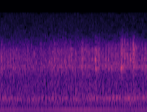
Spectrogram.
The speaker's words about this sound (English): They're starting up the motor of my taxi cab.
